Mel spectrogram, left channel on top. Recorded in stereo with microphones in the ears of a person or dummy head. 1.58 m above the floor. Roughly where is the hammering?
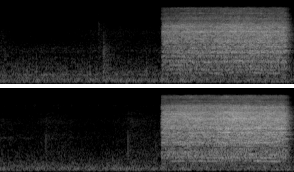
Right.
